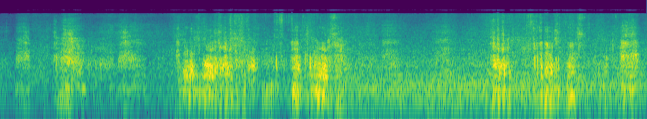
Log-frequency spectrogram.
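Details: Bull terrier in Karystos, Greece, giving short growling, snuffling vocal bursts, rising and falling in quick irregular pulses over about five seconds, indoors in a small room.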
